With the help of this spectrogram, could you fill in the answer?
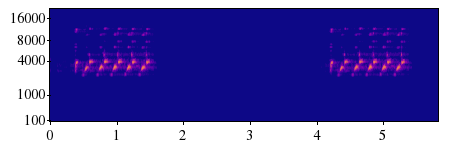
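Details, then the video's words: European goldfinch singing in a clean 2020 recording: two dense bursts of rapid, jangling twitter, each about a second long, separated by a long silent gap. "CD jilguero limpio 2020"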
